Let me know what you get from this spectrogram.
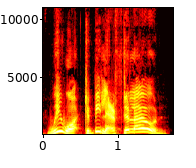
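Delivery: high-pitched gnome voice; younger gnome. Acted. Young gnome wants privacy, high gnome voice. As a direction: plead high like a tiny creature. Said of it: "mixed up the voices".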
